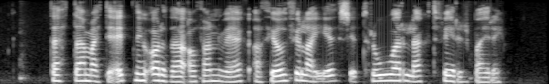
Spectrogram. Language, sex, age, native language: Icelandic, female, 30-39, Icelandic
